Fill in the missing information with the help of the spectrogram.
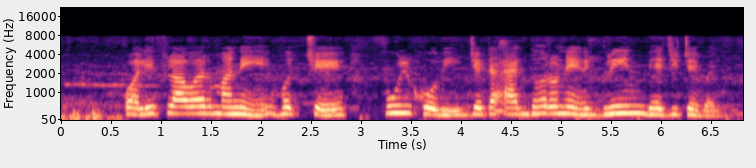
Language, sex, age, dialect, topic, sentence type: Bengali, female, 36-40, Standard Colloquial, agriculture, statement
